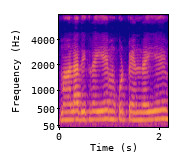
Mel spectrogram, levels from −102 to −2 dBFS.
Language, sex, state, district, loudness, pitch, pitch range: Hindi, female, Jharkhand, Sahebganj, -29 LUFS, 215 Hz, 205-220 Hz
